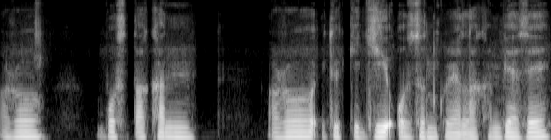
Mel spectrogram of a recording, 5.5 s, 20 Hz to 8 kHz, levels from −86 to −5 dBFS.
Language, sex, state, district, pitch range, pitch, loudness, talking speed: Nagamese, male, Nagaland, Kohima, 100-110 Hz, 105 Hz, -19 LUFS, 130 wpm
